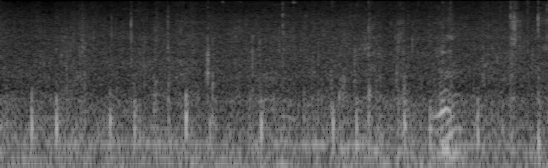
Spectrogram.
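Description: Footsteps of a group of people walking on pavement, many short irregular steps, with faint voices of the group.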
